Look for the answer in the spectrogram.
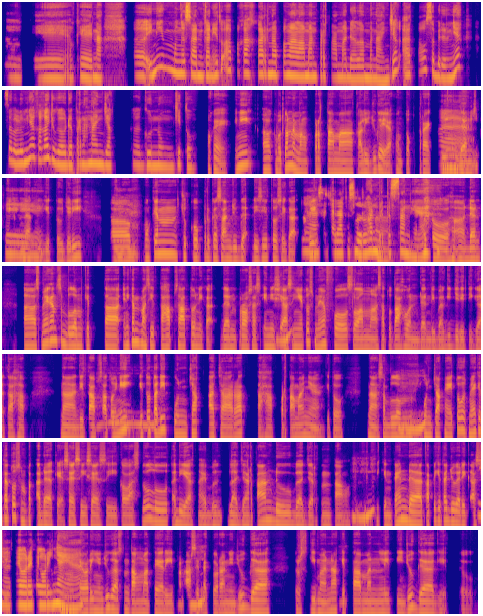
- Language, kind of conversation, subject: Indonesian, podcast, Apa pengalaman petualangan alam yang paling berkesan buat kamu?
- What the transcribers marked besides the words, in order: in English: "tracking"; chuckle; in English: "full"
